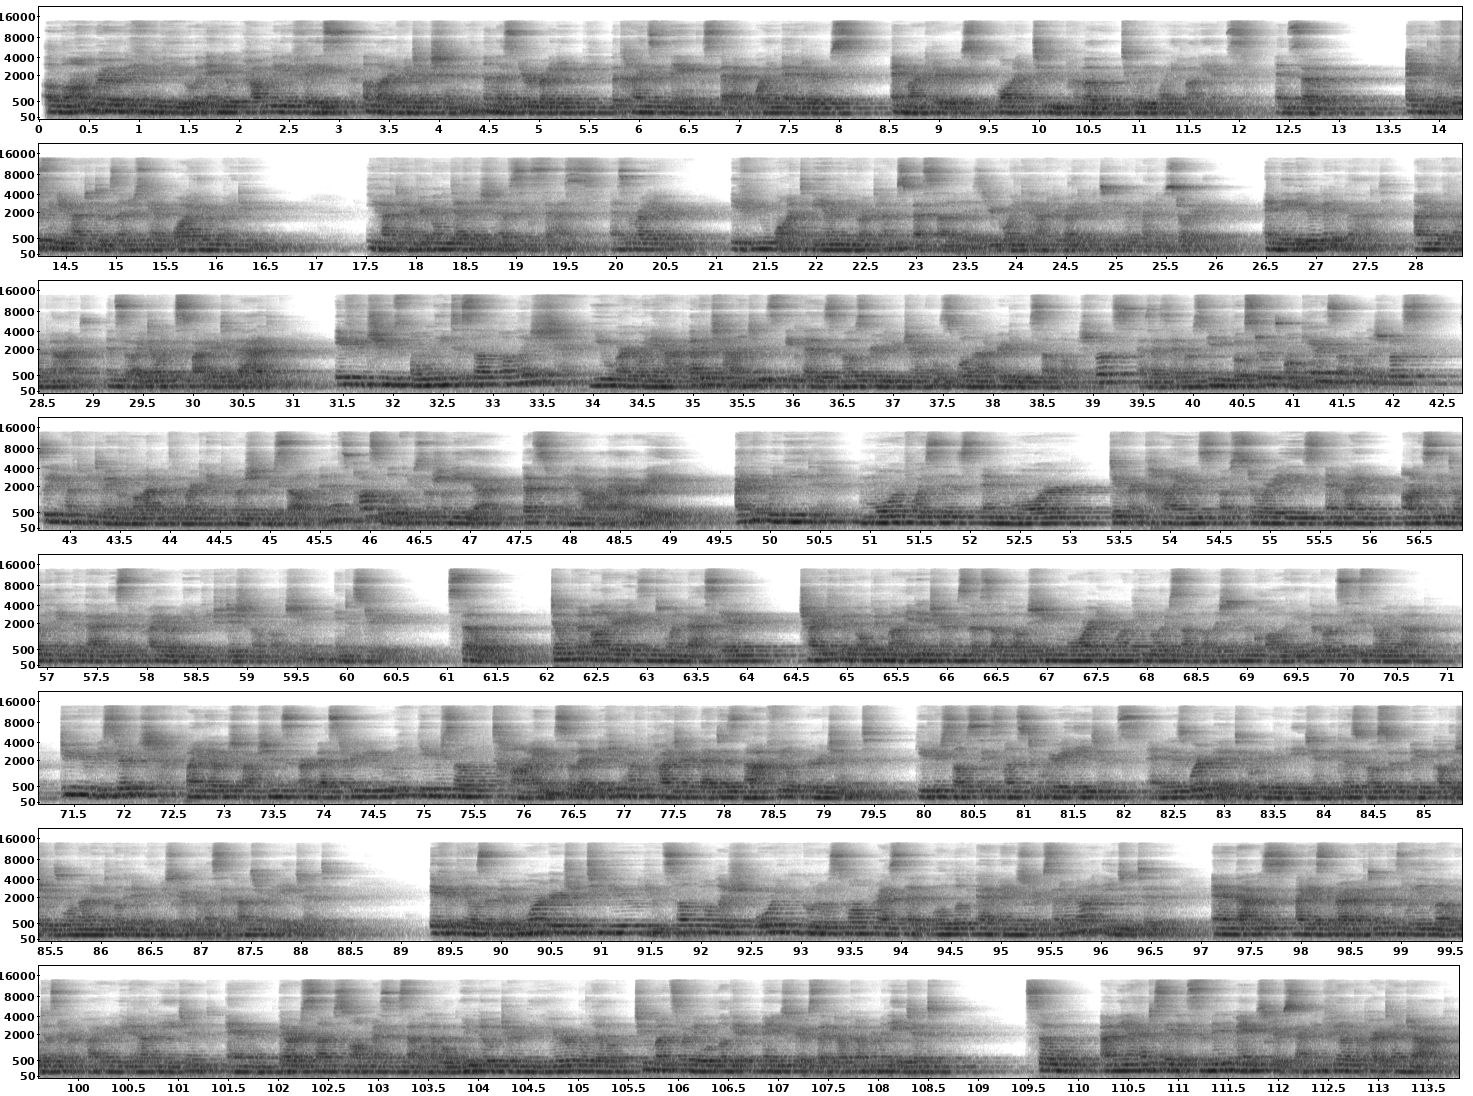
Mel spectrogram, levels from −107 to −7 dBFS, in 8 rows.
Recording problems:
room echo; strong; dies away in 1.5 s
off-mic speech; far

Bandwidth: 14 kHz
